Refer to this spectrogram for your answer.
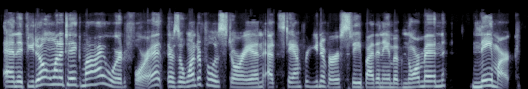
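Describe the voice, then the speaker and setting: A woman author and screenwriter speaking as a guest in an online discussion, talking in an earnest, urgent way with quick restarts. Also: mid-range voice, a bit bright, no room sound. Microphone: video call.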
